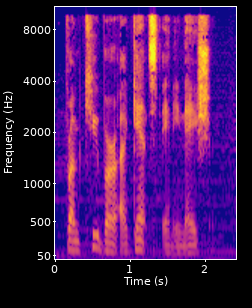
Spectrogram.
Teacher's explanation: But when Cuba is immediately followed by a vowel, as when he refers to a missile launched from Cuba against any nation, he sticks an R on the end of the word to bridge the gap between the two vowels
